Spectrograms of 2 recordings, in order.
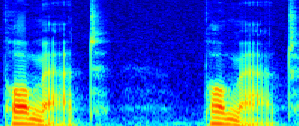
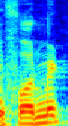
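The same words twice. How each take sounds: First: फॉर्मेट without R, open "mat"; correct pronunciation. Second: फॉर्मेट with a sounded R; wrong pronunciation. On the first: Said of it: "आपको फ बोलना है, उसके बाद मैं". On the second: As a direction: say फॉर्मेट as "for-met", R pronounced. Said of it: "तो ये फॉर्मेट नहीं है". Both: Shown as a demonstration.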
